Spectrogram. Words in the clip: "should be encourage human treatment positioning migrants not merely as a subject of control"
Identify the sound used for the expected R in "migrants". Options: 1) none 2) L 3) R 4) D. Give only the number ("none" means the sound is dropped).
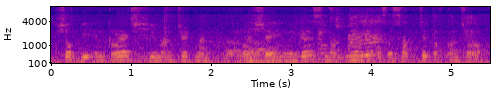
1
